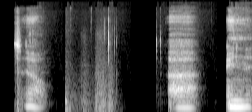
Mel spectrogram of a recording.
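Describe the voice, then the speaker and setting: Soft-spoken delivery at a very slow pace. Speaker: ASMR creator. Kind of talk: ASMR name reading.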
